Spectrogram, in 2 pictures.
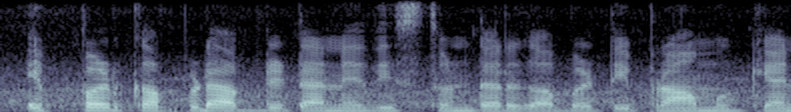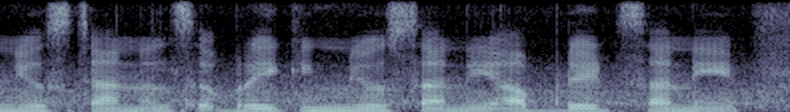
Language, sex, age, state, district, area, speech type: Telugu, female, 18-30, Telangana, Yadadri Bhuvanagiri, urban, spontaneous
